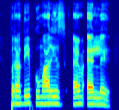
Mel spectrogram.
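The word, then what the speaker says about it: MLA: अगला सेंटेंस है, Pradeep Kumar is एमएलए। ये देखिए हमारा एमएलए है, ये हमारा सिंगुलर काउंटेबल नाउन है, और इसका जो प्रोनाउंसिएशन है एमएलए, यह जो है इसका जो प्रोनाउंसिएशन अ से लेके अह तक है।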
